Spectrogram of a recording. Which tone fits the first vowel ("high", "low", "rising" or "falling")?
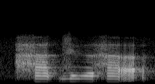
low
